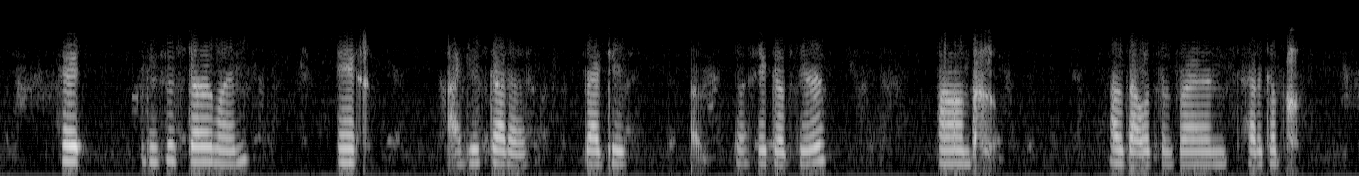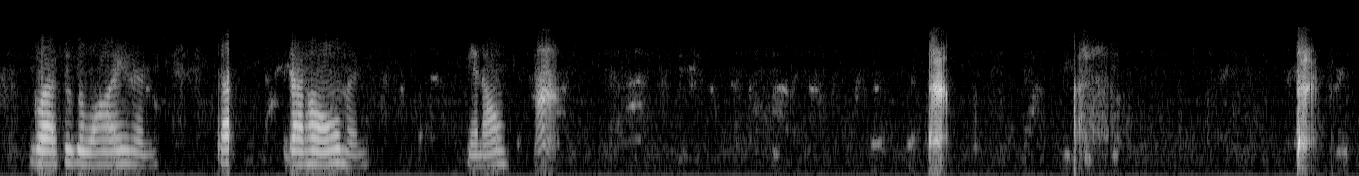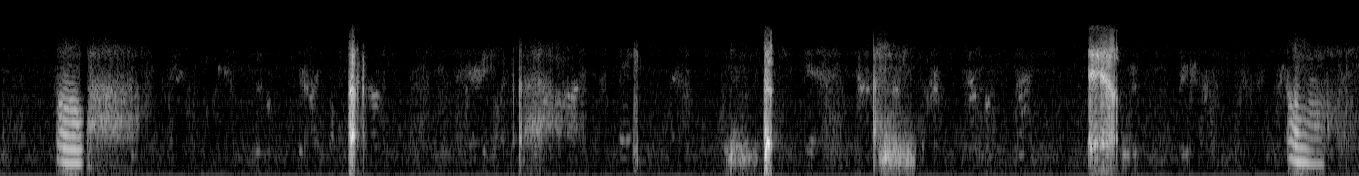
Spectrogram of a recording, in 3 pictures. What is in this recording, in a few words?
phone msg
